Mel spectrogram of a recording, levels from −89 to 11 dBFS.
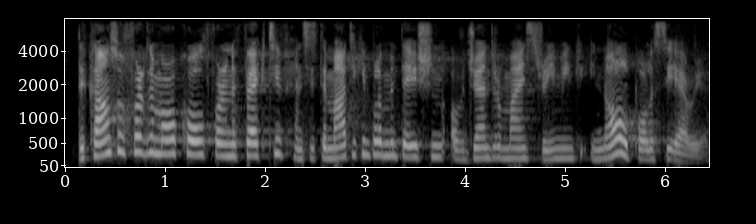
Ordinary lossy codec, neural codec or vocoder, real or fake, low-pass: none; none; real; 7.2 kHz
